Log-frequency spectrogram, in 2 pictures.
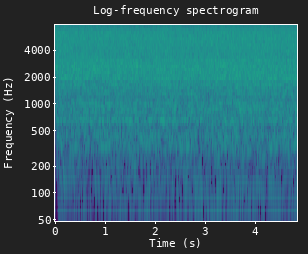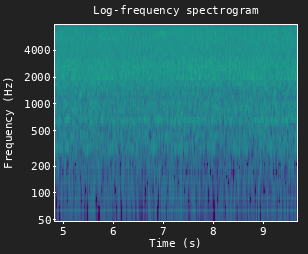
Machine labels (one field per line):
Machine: fan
